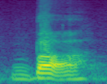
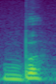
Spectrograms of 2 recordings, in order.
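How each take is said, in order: First: The b sound has an added uh vowel after. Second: The b sound is short, with no vowel after. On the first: The speaker calls it wrong. "as opposed to buh" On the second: The speaker calls it right. "clip those sounds"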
